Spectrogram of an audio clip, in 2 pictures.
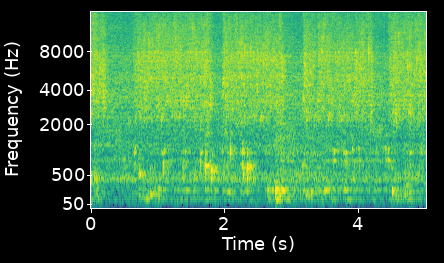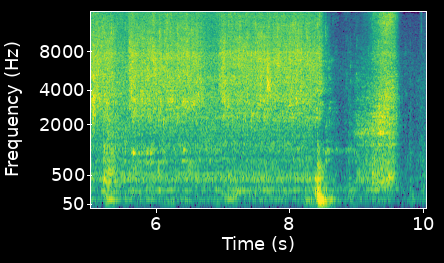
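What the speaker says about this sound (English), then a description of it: "Gonna rinse that off because that's what I like to do." Water from a bathroom tap runs steadily into a sink while the face is rinsed after a wet shave, close and continuous, ending in a brief louder splash and gurgle.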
